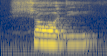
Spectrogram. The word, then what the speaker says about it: Shadea: Today, we have among us the Honorable Shawdy, that's right pronunciation, Shadea L.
